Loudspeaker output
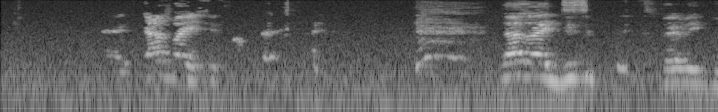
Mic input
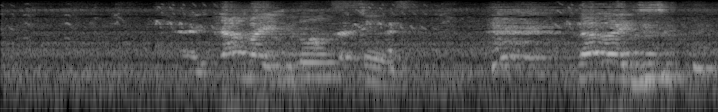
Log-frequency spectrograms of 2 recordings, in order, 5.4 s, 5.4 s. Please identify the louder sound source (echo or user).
echo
